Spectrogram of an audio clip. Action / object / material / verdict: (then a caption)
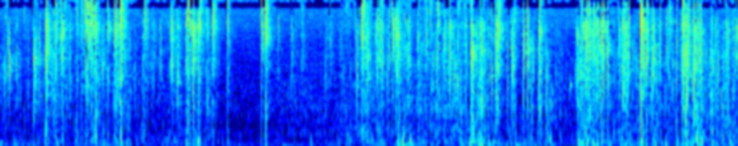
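scrape / plastic bag of breadsticks / plastic / none. Fingertips crinkle a large, full, white printed plastic bag of grissini breadsticks. Dense bright crackles and crunches come in uneven bursts, with a quieter stretch in the middle before the crinkling picks up again.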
